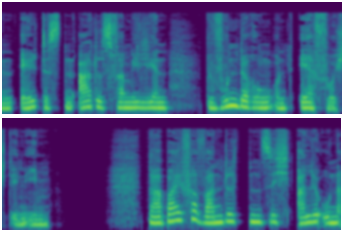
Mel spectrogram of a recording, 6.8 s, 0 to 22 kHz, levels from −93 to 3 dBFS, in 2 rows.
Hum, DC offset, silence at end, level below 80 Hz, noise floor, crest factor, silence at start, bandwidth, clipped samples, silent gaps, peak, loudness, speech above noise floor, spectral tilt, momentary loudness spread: none; under 0.1%; 0 s; -64 dBFS; -79 dBFS; 16 dB; 0 s; 15.5 kHz; under 0.1%; 4.09-4.22 s; -4 dBFS; -20 LUFS; 59 dB; -5 dB/octave; 10 LU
